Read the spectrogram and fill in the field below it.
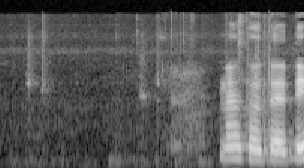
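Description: Water pours into a metal pan.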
